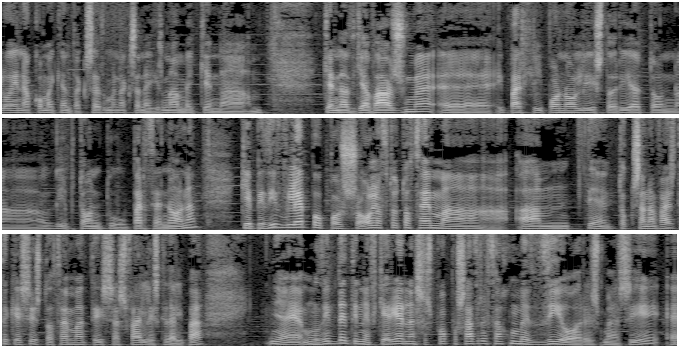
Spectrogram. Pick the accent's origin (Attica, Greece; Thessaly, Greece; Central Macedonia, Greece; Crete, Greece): Thessaly, Greece; Trikala; Τα φιλιά μου και την καλημέρα μου εκεί στην πατρίδα μου στα Τρίκαλα.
